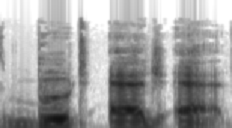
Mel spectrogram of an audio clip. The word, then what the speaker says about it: Buttigieg: I know that Donald Trump said that this gave this primer about how to pronounce it. It's boot edge edge.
